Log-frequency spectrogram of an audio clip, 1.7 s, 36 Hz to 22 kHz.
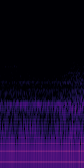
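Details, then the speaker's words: Gulfstream Conquest 6311 RV propane furnace, thermostat set to heat at 99 degrees: low, steady whooshing hum of the blower fan coming up to speed and running evenly, no rattles or scraping, before burner ignition; normal blower startup. "You're going to hear a fan turn on, and then you're going to listen for the burner to ignite."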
